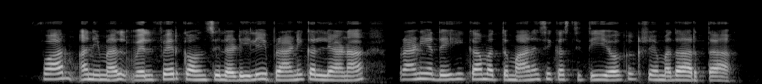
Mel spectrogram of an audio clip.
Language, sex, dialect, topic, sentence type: Kannada, female, Mysore Kannada, agriculture, statement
